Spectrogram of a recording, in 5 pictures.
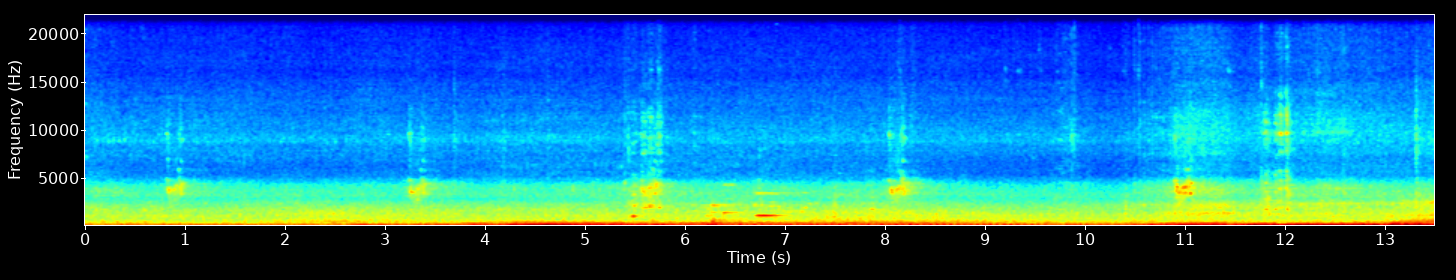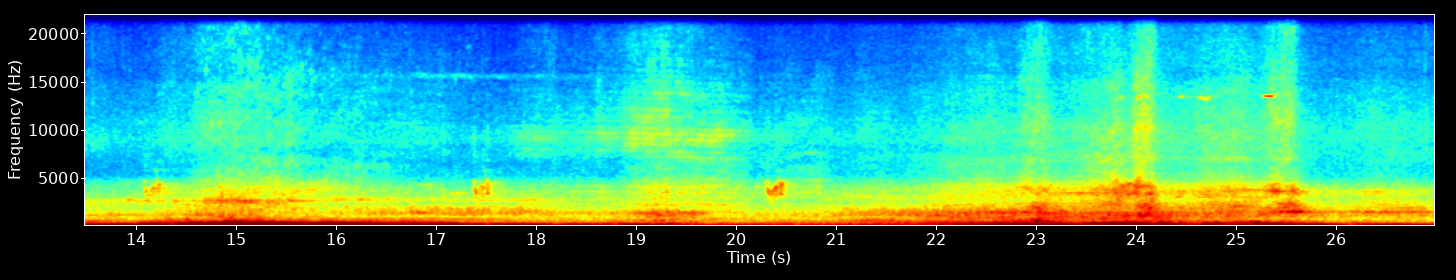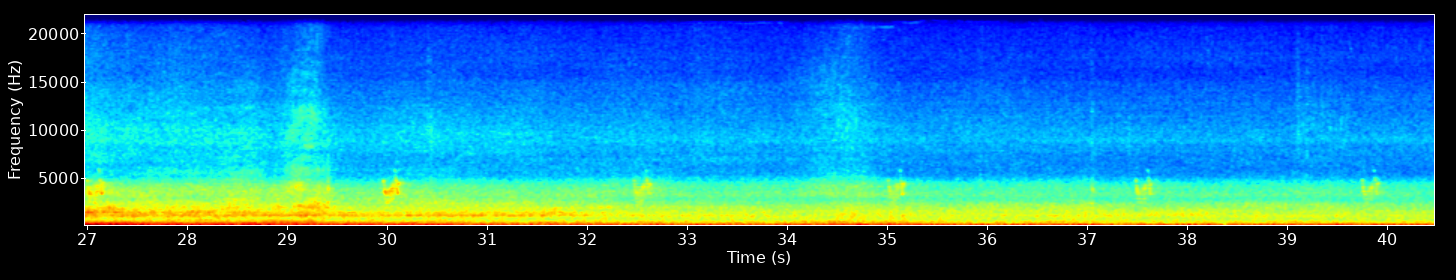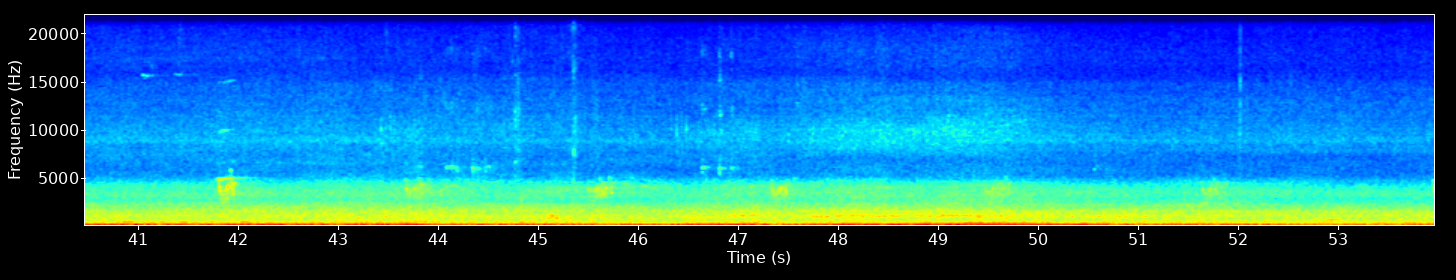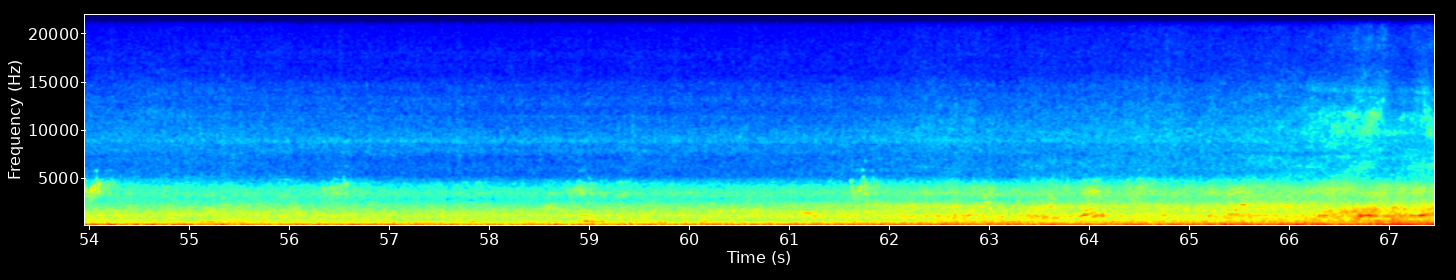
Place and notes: {
  "title": "Wenhua S. Rd., Puzi City, Chiayi County - At the intersection",
  "date": "2018-05-07 20:28:00",
  "description": "At the intersection, Convenience store, Bird call, Traffic sound\nBinaural recordings, Sony PCM D100+ Soundman OKM II",
  "latitude": "23.46",
  "longitude": "120.24",
  "altitude": "10",
  "timezone": "Asia/Taipei"
}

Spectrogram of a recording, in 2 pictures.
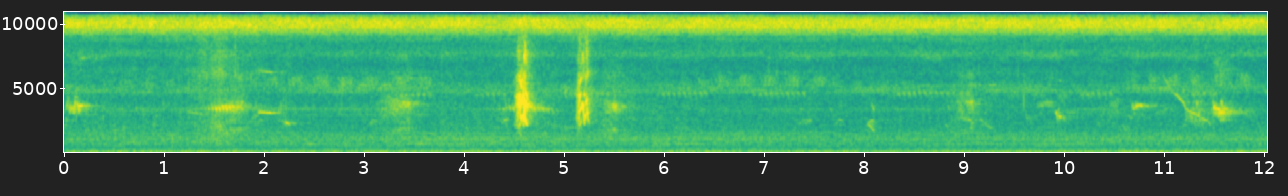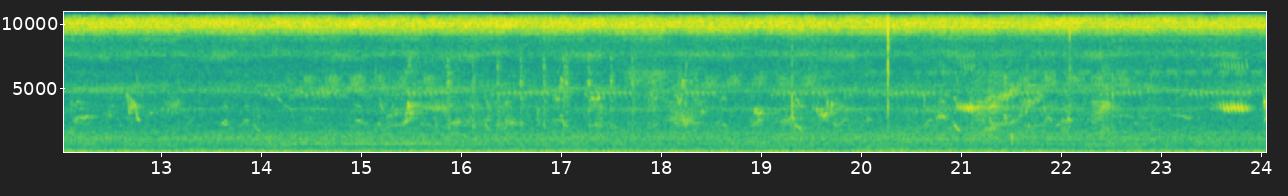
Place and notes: {
  "title": "Jalan Puteri Hang Li Poh, Kampung Bukit China, Melaka, Malaysia - Evening in Bukit Cina",
  "date": "2017-10-13 18:53:00",
  "description": "The recording is set in an old cemetery and the recorder is facing the many trees while the birds is making sounds. Lots of mosquitoes.",
  "latitude": "2.20",
  "longitude": "102.26",
  "altitude": "25",
  "timezone": "Asia/Kuala_Lumpur"
}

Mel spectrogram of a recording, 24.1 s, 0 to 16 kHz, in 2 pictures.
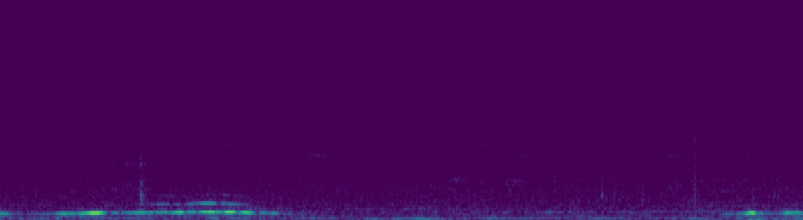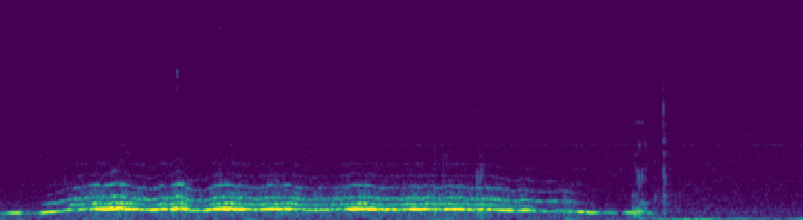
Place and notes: {
  "title": "Mateckiego street, corridor - wind through sliding door slit",
  "date": "2019-05-14 11:00:00",
  "description": "wind gushing through a small slit. rumble of a window in the room. some sound of construction nearby. (roland r-07)",
  "latitude": "52.46",
  "longitude": "16.90",
  "altitude": "100",
  "timezone": "Europe/Warsaw"
}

